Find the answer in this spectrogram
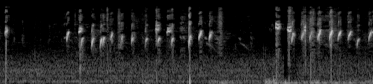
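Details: Goldfinch song intended to get a non-singing European goldfinch to sing: rapid liquid twitters and sharp chirps in a lively run, a brief gap, then a faster burst of high tinkling notes.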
